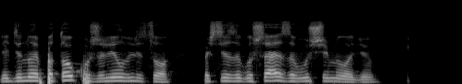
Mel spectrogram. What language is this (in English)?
Russian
